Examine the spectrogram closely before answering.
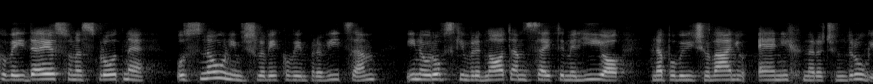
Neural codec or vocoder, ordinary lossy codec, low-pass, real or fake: codec, 16 kHz, 0.7 kbps, FocalCodec; AAC, 32 kbps; 7.2 kHz; fake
